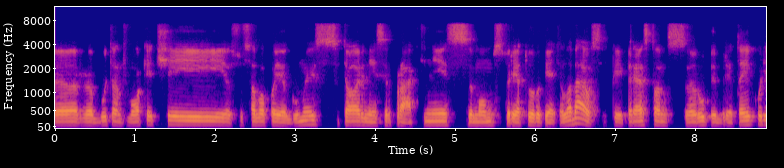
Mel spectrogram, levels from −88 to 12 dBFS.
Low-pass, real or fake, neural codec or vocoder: 7.2 kHz; real; none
